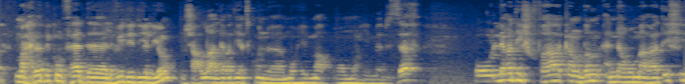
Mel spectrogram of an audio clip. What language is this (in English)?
Arabic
